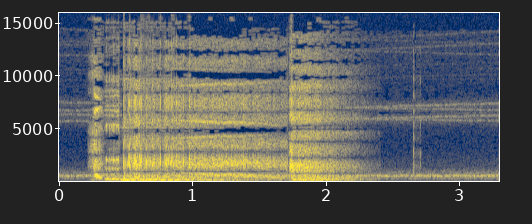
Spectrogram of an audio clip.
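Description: A burst of noisy electronic game sound effects rushes at the start.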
